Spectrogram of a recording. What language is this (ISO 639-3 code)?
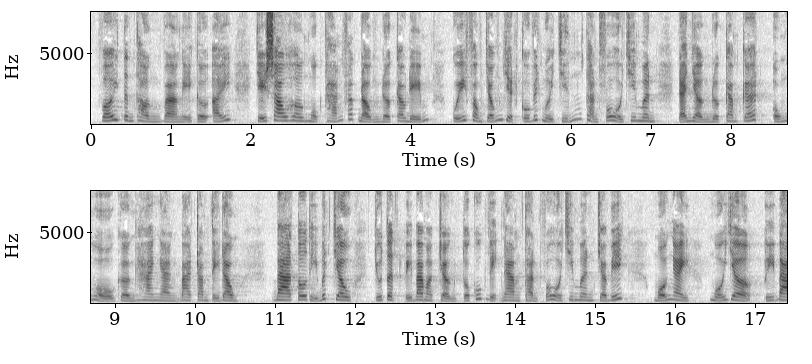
vie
